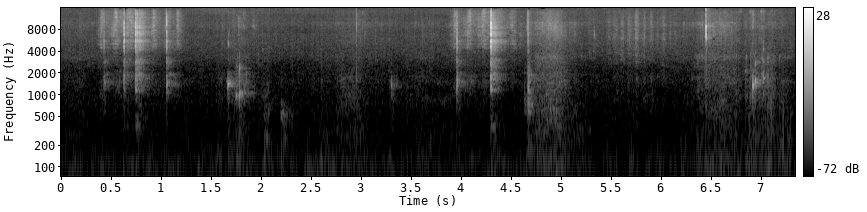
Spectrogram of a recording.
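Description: Paintbrush and paint-mixing sounds on a watercolour palette: a scatter of light clicks, taps and scrapes, the sharpest a single click about four seconds in.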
